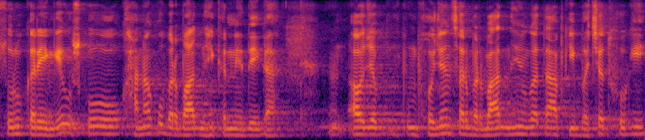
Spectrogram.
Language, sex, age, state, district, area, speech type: Hindi, male, 30-45, Uttar Pradesh, Bhadohi, urban, spontaneous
